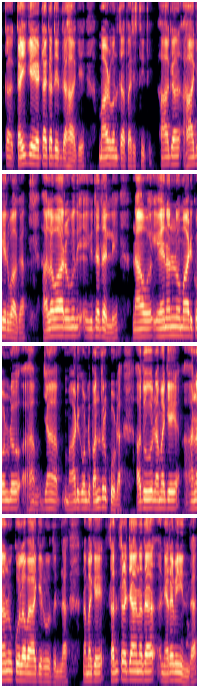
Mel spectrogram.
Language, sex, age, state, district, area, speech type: Kannada, male, 60+, Karnataka, Udupi, rural, spontaneous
